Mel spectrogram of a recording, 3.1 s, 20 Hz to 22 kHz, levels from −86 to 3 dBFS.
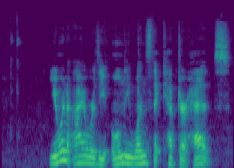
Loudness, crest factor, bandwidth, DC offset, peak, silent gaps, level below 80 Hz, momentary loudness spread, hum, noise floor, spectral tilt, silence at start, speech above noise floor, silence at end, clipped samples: -25 LUFS; 16 dB; 13.5 kHz; under 0.1%; -8 dBFS; none; -62 dBFS; 7 LU; none; -60 dBFS; -5.5 dB/octave; 0.65 s; 35 dB; 0.1 s; under 0.1%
